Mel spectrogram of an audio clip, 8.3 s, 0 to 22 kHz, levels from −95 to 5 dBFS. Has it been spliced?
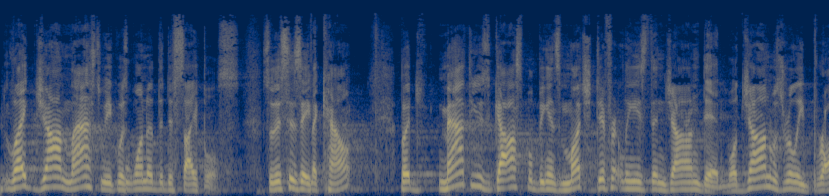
yes; 2 cuts; at 1.2 s, 3.1 s

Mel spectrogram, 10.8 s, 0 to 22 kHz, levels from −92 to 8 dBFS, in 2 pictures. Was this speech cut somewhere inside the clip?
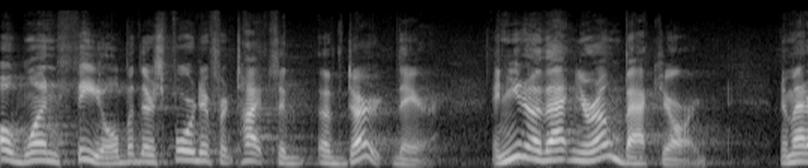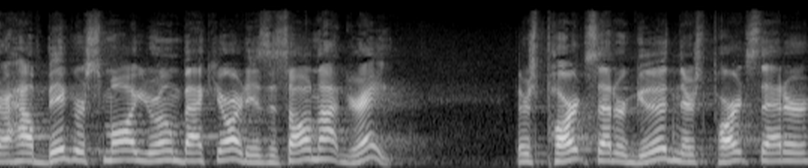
no; 0 cuts

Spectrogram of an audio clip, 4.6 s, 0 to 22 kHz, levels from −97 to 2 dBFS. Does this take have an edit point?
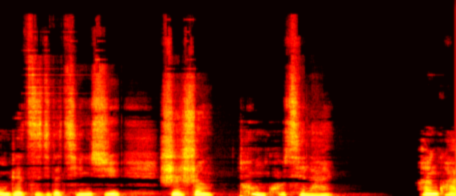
no; 0 cuts

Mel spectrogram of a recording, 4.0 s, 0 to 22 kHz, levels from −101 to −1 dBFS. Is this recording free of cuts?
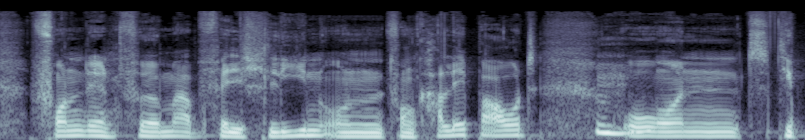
no; 2 cuts; at 1.0 s, 1.9 s

